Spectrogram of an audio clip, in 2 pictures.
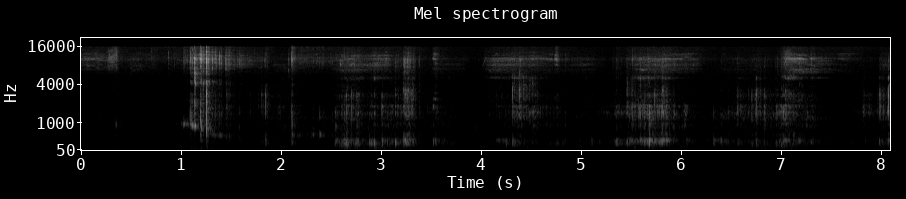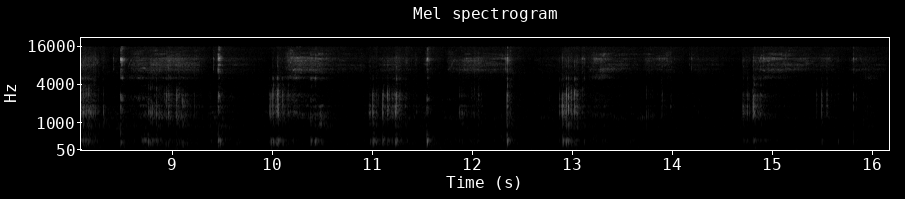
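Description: Microwaved cornstarch chunks being bitten and chewed: a loud crunch about a second in, then repeated crisp crunching that thins out near the end.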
